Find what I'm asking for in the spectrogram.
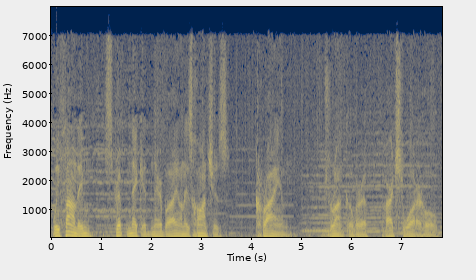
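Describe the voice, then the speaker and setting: An actor playing a tough, weary American US marshal in a 1950s radio western. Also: male voice, very deep voice, takes it slowly. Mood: grim, weary. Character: tough, weary US marshal narrating his frontier tale. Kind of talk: 1950s radio western acting, hard-boiled narration. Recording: dull vintage radio recording with music.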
